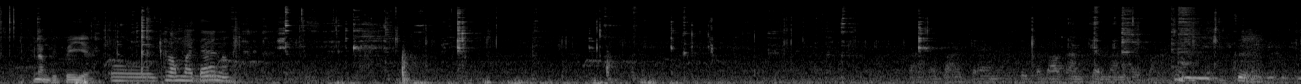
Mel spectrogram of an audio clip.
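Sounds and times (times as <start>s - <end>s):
cutlery and dishes clinking: 10.6s - 12.3s.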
